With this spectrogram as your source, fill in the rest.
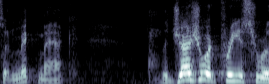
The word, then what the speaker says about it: Micmac: We pronounce it Micmac.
